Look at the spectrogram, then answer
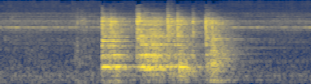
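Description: A plate taken out and set down while making a spicy salmon roll, a few quick ceramic clinks and knocks in close succession, loud and near, with no one talking.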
